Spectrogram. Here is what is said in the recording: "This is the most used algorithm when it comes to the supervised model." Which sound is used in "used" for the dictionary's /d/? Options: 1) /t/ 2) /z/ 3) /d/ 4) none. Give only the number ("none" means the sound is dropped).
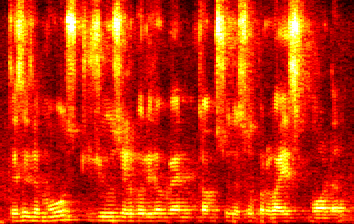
4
